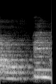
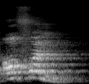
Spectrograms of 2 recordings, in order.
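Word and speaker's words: often: म्हणतात लिसेन आपलं लिसन तुम्ही याला ऑब्टेन म्हणतात का नाही ऑब्टेन नाही म्हणत तुम्ही त्याला ऑफन ऑफन बघा टी सायलेंट आहे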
